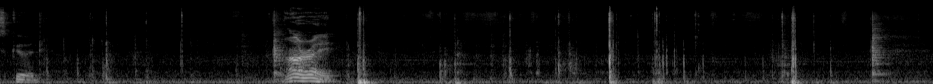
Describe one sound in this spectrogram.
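Hands tap and knock on a hard plastic surface.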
